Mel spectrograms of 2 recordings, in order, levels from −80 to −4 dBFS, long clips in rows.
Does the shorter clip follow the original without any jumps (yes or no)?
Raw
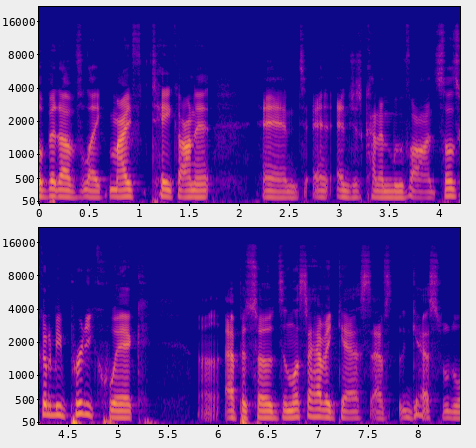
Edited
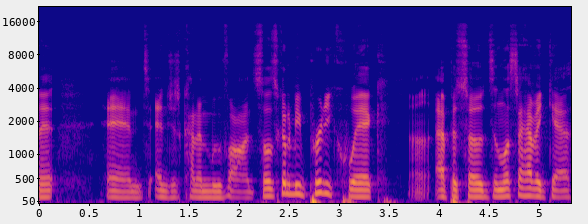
no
